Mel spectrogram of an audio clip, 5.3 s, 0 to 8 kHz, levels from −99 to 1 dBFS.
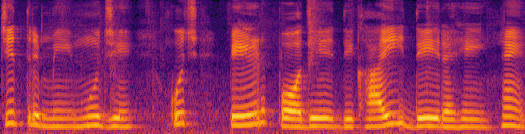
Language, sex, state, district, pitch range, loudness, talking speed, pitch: Hindi, female, Madhya Pradesh, Katni, 175-205 Hz, -16 LUFS, 115 wpm, 180 Hz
